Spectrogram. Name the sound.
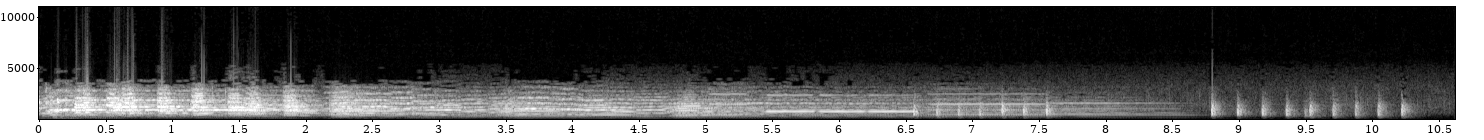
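knocking on a door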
